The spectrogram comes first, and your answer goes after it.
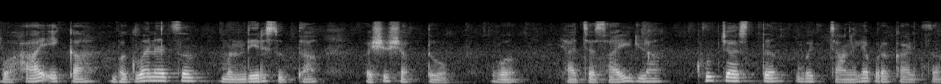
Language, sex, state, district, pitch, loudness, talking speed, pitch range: Marathi, male, Maharashtra, Gondia, 135 Hz, -20 LUFS, 110 wpm, 115-155 Hz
